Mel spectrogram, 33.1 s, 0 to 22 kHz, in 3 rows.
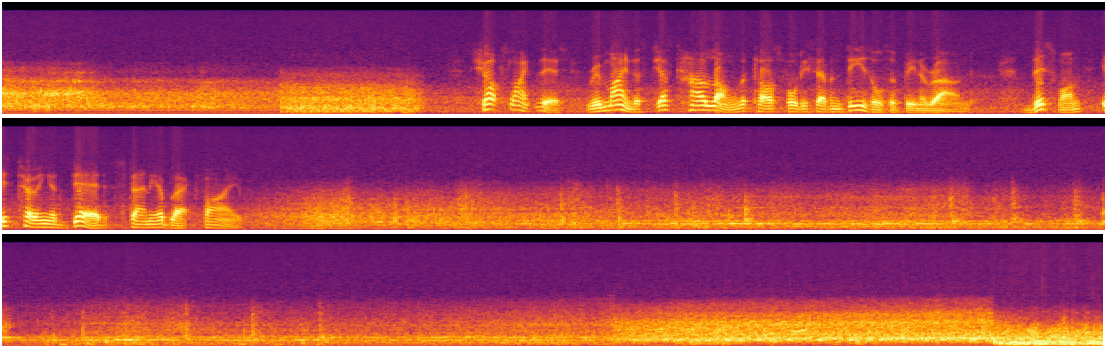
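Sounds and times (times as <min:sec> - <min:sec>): deep rumble: 0:00.0 - 0:04.3, 0:26.3 - 0:33.0
train engine hum and rattle: 0:00.0 - 0:31.9.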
